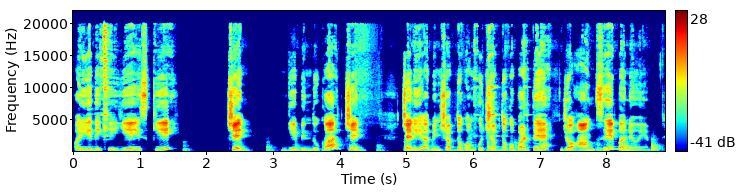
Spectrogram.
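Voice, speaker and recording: A woman teaching an online Hindi lesson to young children, reading words and a rhyme aloud slowly and clearly in a sing-song way. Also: a little high, slight background noise. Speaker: primary school teacher.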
